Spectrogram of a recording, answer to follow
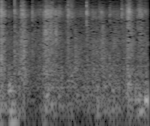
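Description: Sheets of gift wrapping paper rustling and crinkling in a run of irregular crackles as they are unrolled and folded around cardboard boxes.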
